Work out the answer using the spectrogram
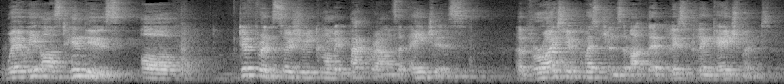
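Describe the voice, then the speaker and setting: A young man from the United Kingdom giving a prepared, rhetorical conference speech with measured repetitions. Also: fairly high pitch, a bit bright, a little hiss or hum. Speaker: conference panelist, local election candidate. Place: large conference hall. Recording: distant, echoey hall.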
